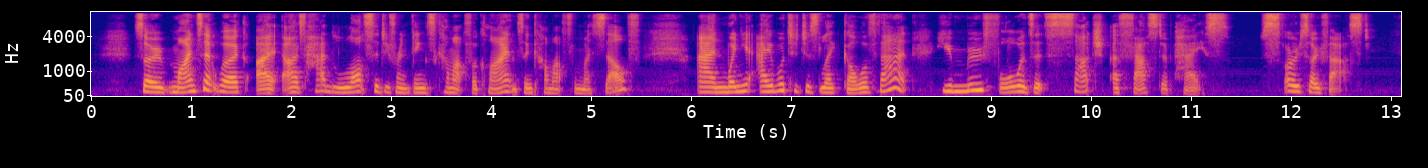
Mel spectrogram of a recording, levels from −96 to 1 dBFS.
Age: 30-49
